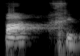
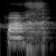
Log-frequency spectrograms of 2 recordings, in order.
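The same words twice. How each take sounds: First: पाखी with a throaty ख for r; French word. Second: पाख with the r said as a throaty ख; French r as kh. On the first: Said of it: "नहीं तो". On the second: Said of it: "अब आर को ख बोलोगे तो पाख". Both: Shown as a demonstration.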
